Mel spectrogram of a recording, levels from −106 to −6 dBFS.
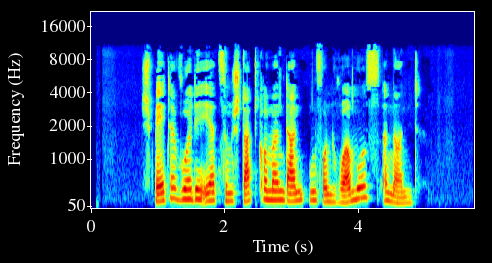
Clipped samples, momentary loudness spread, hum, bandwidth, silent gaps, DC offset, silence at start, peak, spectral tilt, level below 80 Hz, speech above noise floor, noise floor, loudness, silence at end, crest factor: under 0.1%; 8 LU; none; 11 kHz; none; under 0.1%; 0.75 s; -2 dBFS; -5 dB/octave; -72 dBFS; 50 dB; -70 dBFS; -20 LUFS; 0.9 s; 20 dB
